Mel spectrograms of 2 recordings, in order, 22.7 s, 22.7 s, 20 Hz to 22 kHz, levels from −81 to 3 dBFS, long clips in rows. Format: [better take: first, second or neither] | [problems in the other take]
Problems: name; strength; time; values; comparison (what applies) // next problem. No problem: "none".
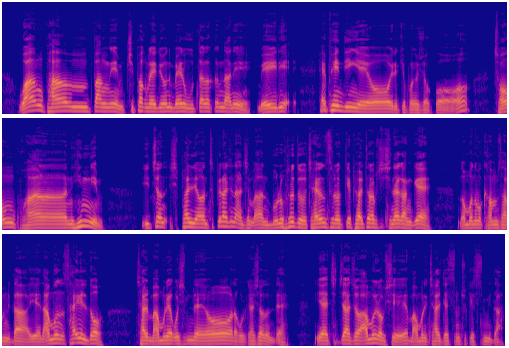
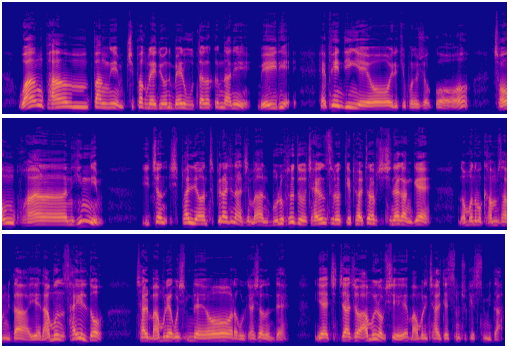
first | thin; very slightly; fading below 300 Hz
